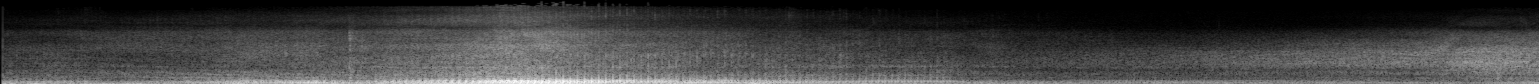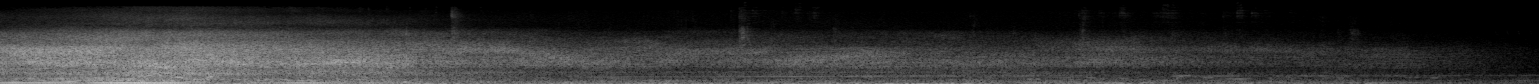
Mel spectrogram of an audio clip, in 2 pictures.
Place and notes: rodershausen, motorbike and car
At the main street that ist leading through the village. A motorbike and a car passing by.
Rodershausen, Motorrad und Auto
Auf der Hauptstraße, die durch das Dorf führt. Ein Motorrad und ein Auto fahren vorbei.
Rodershausen, motocyles
Sur la rue principale qui traverse le village. Une moto et une voiture qui passent.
